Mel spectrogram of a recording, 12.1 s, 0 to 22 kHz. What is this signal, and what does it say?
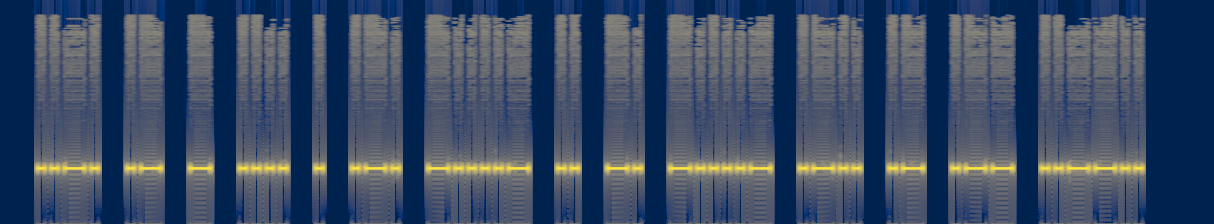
Morse code, heard as a keyed tone, about 18 wpm, spaced as for 15 wpm, 1000 Hz. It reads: FATHER-IN-LAW?
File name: qotdfiles / 15wpm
